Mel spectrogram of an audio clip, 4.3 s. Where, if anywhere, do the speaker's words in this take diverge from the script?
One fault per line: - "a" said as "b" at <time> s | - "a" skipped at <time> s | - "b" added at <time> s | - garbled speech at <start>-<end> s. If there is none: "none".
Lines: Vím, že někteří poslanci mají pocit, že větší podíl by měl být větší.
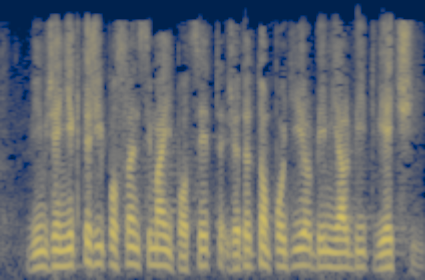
- "větší" said as "tento" at 2.4 s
